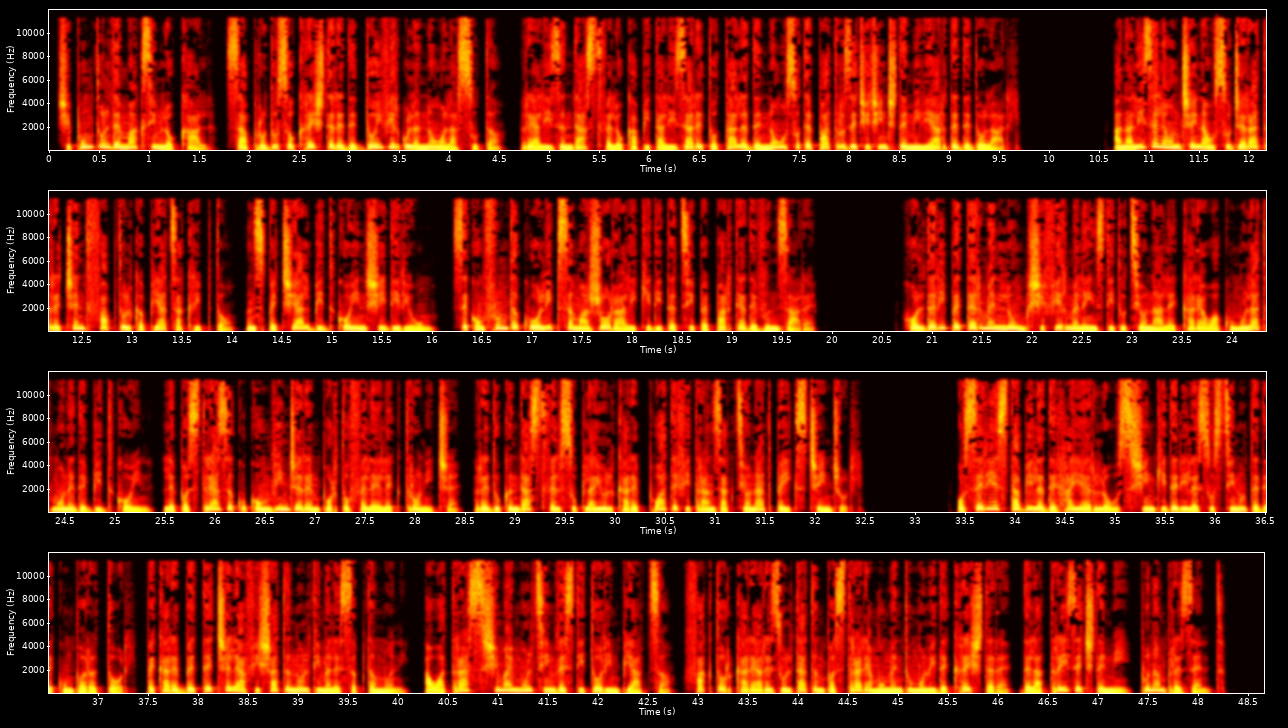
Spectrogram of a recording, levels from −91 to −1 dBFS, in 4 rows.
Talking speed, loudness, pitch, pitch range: 145 wpm, -19 LUFS, 200 Hz, 180-220 Hz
